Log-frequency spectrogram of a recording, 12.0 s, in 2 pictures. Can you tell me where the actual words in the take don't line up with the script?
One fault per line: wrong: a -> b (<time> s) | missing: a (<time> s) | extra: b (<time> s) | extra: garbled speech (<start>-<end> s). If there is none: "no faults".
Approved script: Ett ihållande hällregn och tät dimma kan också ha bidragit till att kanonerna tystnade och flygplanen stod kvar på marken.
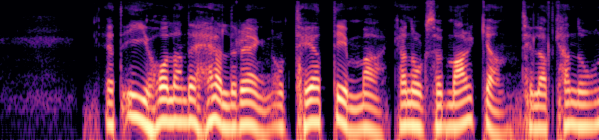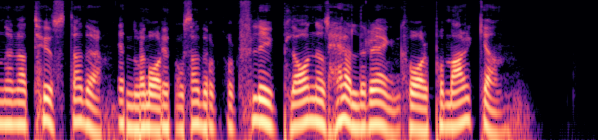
wrong: bidragit -> marken (4.5 s)
extra: garbled speech (7.2-8.2 s)
wrong: stod -> hällregn (9.2 s)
